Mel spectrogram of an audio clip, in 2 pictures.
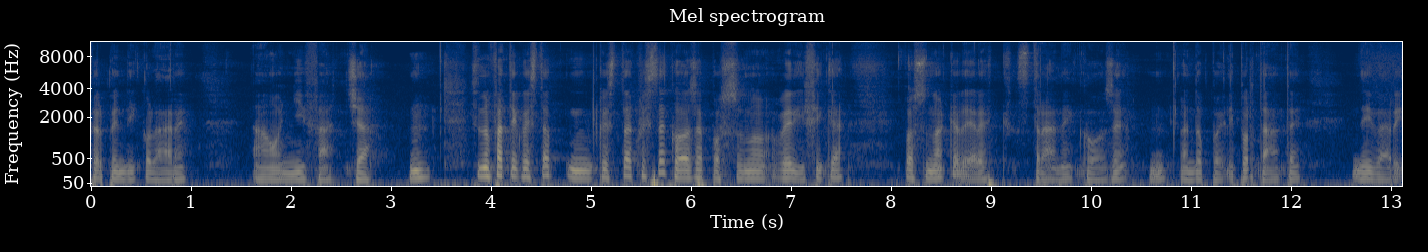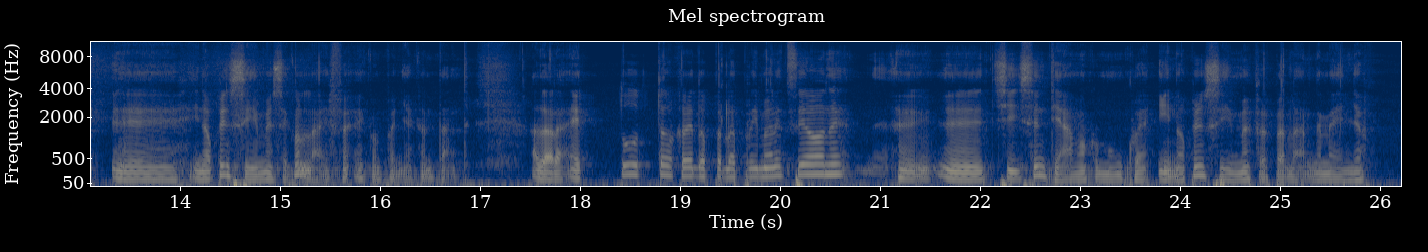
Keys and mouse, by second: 1.2-6.2 middle drag, 8.1-9.7 drag, 10.2 Tab, 13.0 middle click, 13.8 middle click.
